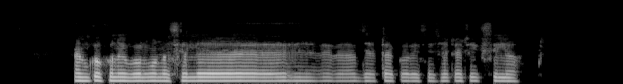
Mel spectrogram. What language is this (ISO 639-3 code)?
ben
